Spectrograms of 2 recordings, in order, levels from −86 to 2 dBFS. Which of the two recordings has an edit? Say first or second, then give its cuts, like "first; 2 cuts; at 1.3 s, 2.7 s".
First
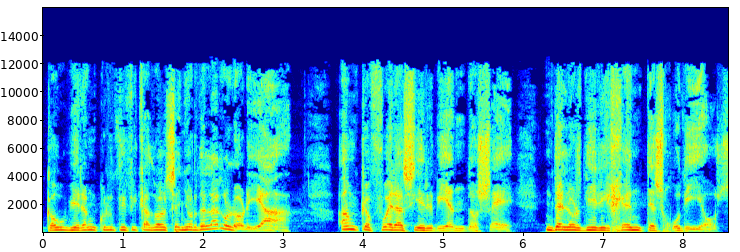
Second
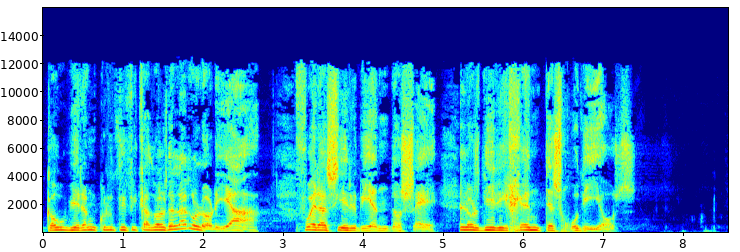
second; 3 cuts; at 1.5 s, 3.2 s, 5.2 s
